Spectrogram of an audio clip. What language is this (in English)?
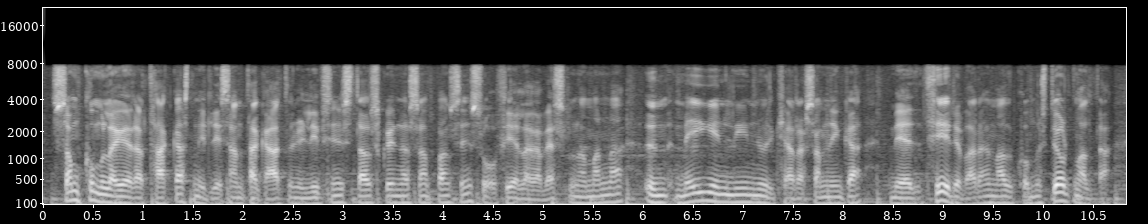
Icelandic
